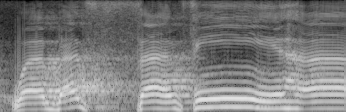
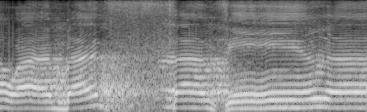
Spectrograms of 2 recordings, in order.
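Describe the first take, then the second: Both takes have the same delivery.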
